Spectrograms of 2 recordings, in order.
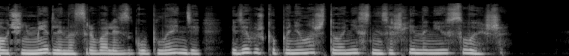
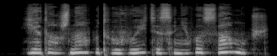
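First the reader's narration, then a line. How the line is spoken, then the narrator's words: Whispered question. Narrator (Russian): шепотом спросила Делла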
